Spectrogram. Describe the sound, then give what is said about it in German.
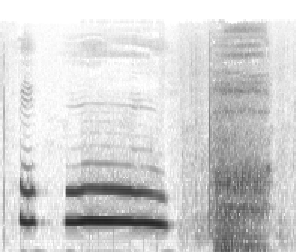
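A voice mimics a ghostly howl, a short hoot followed by a long, steady, drawn-out wail, fairly loud, then a brief burst of breathy noise. “keine Ahnung, wie der Geist klingt. Huhu.”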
